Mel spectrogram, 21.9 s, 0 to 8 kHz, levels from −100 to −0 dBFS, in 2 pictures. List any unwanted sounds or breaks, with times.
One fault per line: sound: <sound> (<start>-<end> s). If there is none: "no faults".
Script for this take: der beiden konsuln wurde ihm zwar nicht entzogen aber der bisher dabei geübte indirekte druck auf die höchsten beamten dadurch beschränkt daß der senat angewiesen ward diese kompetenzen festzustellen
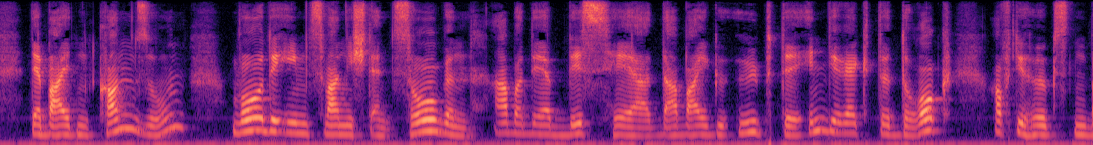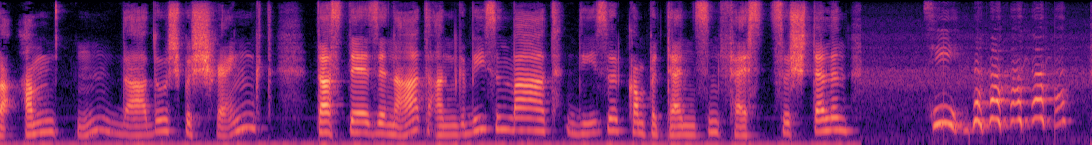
sound: laugh (20.2-21.7 s)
